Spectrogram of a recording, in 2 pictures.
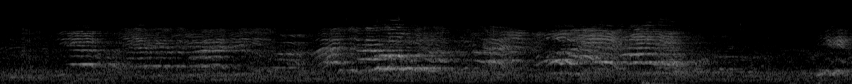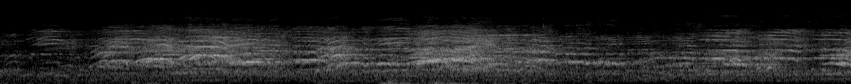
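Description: Spectators shout encouragement in a large echoing hall.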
